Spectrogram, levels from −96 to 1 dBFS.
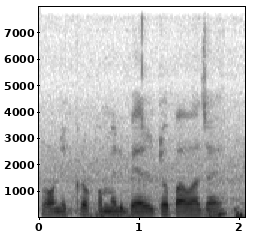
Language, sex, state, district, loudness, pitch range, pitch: Bengali, male, Tripura, West Tripura, -16 LUFS, 110-120 Hz, 115 Hz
